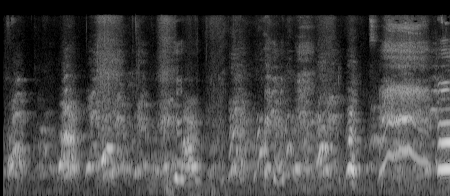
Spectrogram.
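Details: Many dogs at a rescue shelter bark and yelp over one another in a dense, continuous chorus of sharp yips and rising whines, with a louder high-pitched bark near the end.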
